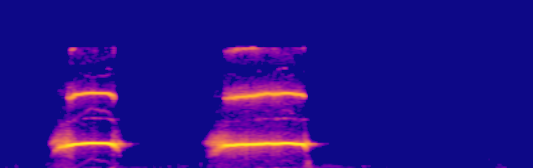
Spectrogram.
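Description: Hand-turned bocote wooden keychain safety whistle blown twice, a short blast and then a longer one, each on one steady high note. Pretty loud.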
